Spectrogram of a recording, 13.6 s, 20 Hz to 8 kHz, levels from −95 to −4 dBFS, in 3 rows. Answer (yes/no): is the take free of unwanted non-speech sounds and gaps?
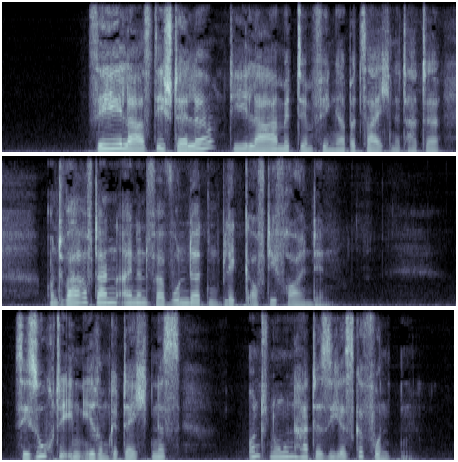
yes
